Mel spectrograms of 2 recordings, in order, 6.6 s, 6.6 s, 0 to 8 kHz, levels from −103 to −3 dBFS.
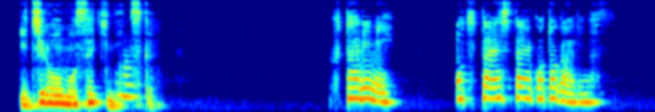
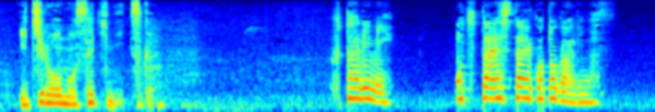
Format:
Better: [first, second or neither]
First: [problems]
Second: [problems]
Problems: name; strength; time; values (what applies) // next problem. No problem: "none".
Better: second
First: noise reduction (neural mask model DeepFilterNet 3)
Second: none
